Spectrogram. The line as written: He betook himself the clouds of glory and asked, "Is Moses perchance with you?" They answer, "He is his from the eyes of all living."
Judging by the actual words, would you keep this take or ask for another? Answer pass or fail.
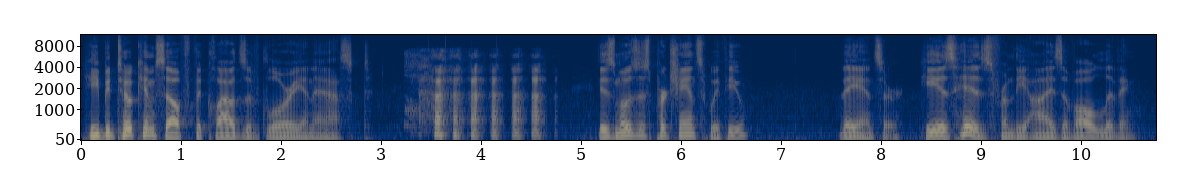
pass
